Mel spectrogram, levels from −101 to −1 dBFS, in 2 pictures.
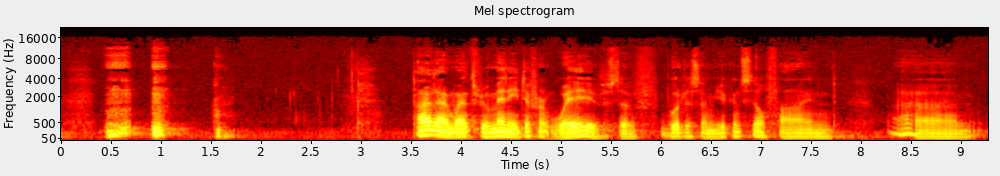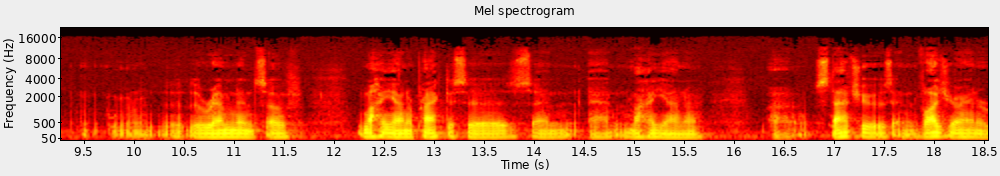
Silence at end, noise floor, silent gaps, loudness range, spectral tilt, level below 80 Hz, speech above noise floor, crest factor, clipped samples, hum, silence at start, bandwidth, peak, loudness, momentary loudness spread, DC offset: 0 s; -55 dBFS; none; 10 LU; -6.5 dB/octave; -46 dBFS; 31 dB; 22 dB; under 0.1%; none; 0 s; 16 kHz; -4 dBFS; -26 LUFS; 18 LU; under 0.1%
